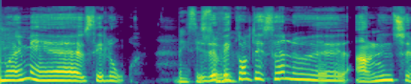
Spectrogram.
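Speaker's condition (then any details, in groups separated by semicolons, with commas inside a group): Friedreich's ataxia; degenerative, affects whole body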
